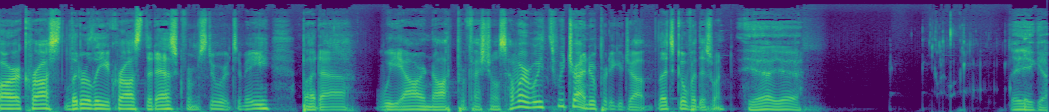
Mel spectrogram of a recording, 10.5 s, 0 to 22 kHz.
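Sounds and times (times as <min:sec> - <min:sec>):
speech: 0:00.0 - 0:08.2, 0:10.1 - 0:10.4
beer being poured into a glass: 0:09.2 - 0:10.4.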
